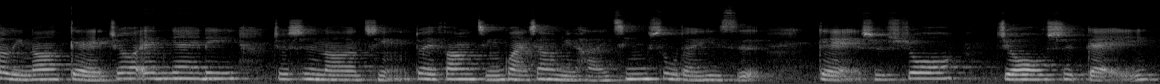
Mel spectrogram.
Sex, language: female, Vietnamese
